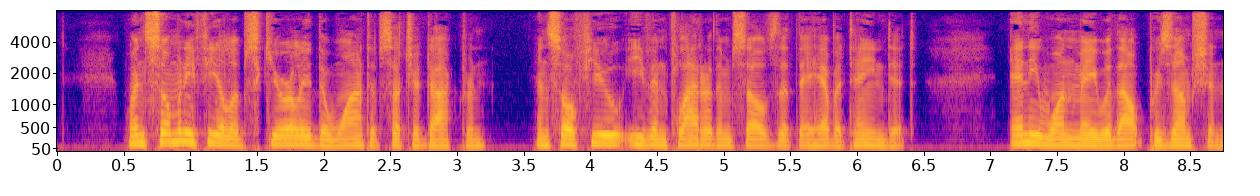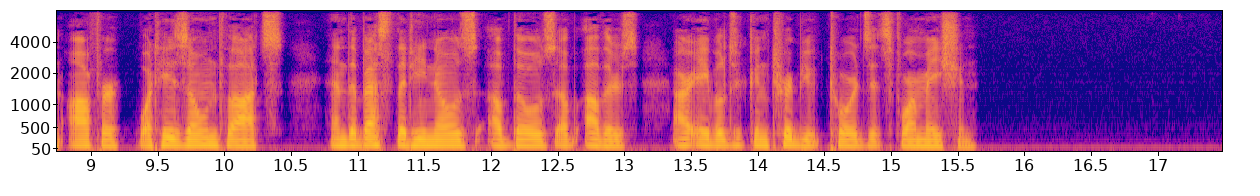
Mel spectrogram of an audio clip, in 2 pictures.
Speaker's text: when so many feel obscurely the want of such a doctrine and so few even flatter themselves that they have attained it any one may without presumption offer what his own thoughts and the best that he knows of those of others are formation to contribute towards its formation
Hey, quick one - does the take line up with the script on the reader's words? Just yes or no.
no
